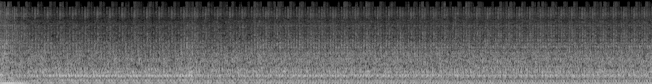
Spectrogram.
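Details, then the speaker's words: VW Sharan 7N 2.0 TDI common rail diesel (CFFB), cold start after new timing belt, injectors refitted and fuel lines drained without bleeding; steady idle clatter with light metallic rattle; owner suspects bad tensioner pulley, not engine. "So I think the noise at low idle, or at idle, is that tensioner pulley rattling. I don't think it's anything to do with the engine."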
